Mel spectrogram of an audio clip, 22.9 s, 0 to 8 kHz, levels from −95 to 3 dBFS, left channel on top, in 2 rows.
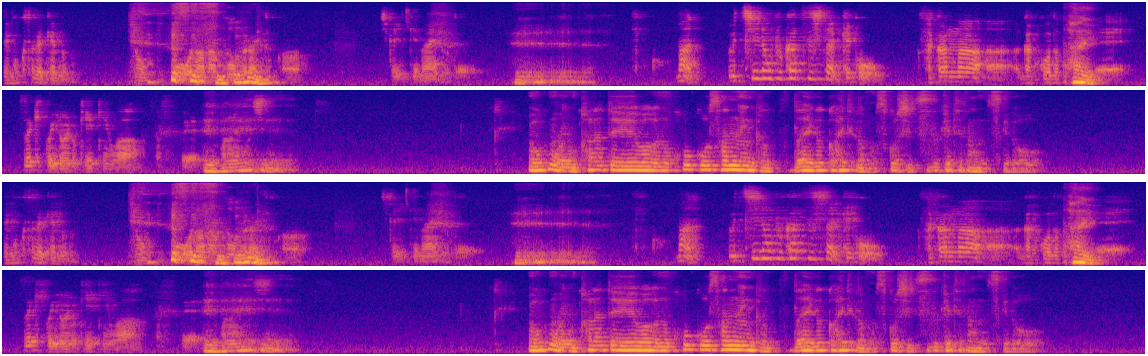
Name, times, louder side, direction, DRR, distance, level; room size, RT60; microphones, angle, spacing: voice 1, 0.0-0.7 1.3-3.0 3.8-4.7 6.3-6.9 7.3-8.8 9.2-10.6 10.9-11.2 11.7-12.8 13.2-14.1, left 2 dB, 70° left, 3.1 m, -32 dB
voice 2, 1.3-2.7 4.3-4.5 5.1-5.9 10.6-10.9 13.4-14.4 16.7-21.8, right 1 dB, ahead, 1.8 m, -21 dB
15.0 x 11.0 x 2.3 m
head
